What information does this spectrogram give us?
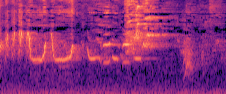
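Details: Loud wambi, a mimicking songbird, singing as a tutor for fighting birds: a rapid run of clear, looping whistled notes that rise and fall, followed by a brief buzzy phrase and a downward slur.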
